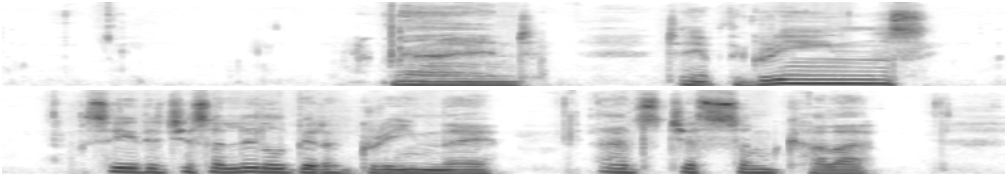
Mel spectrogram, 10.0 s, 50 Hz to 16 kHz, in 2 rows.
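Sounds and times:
voice: 1.8s - 2.8s, 3.4s - 4.7s, 5.3s - 9.4s.

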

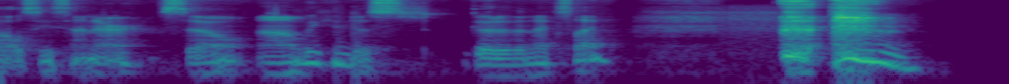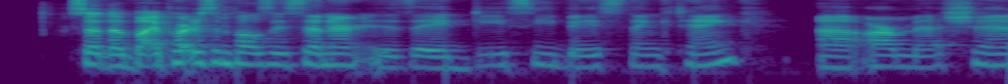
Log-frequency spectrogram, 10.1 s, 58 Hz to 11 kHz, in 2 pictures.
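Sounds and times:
woman clearing her throat: 3.9s - 4.7s.

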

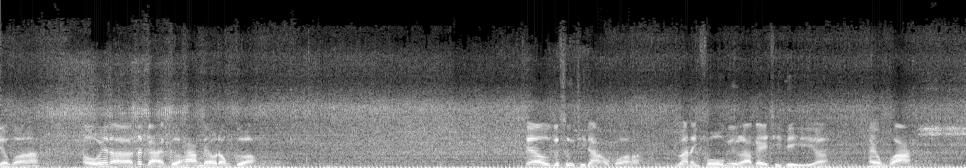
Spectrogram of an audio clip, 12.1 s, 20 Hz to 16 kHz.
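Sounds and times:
motorbike engine cruising: 0.0s - 12.0s.

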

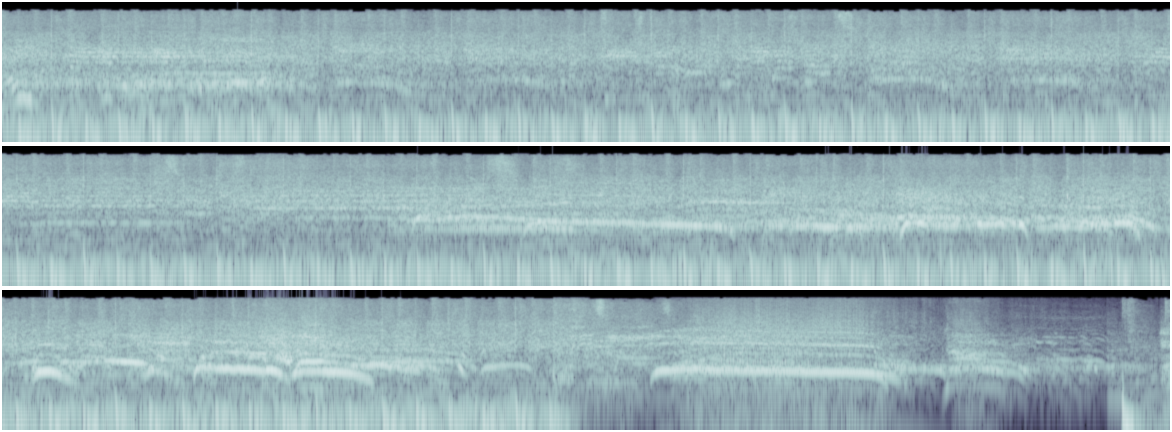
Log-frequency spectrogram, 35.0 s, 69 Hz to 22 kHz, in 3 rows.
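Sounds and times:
crowd cheering and whooping: 0.0s - 5.8s, 14.0s - 34.6s
music with heavy bass beat: 0.0s - 29.3s.

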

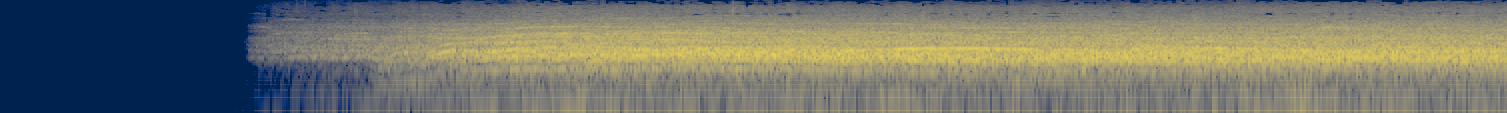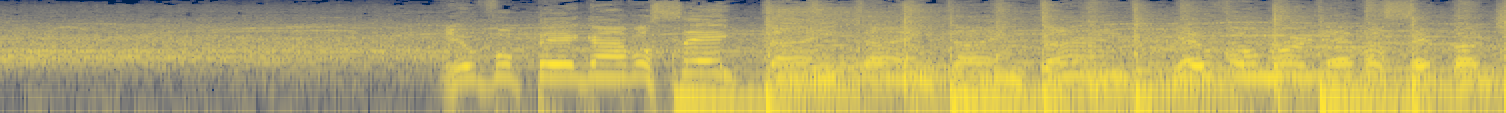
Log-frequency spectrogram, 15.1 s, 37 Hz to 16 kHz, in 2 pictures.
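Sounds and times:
crowd cheering and screaming: 1.3s - 15.0s.

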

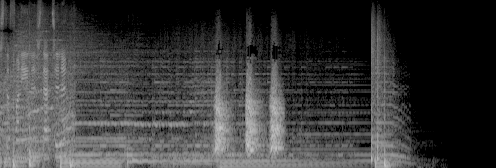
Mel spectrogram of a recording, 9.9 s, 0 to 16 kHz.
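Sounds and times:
background music: 0.0s - 8.4s
dog barking: 4.3s - 5.8s.

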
